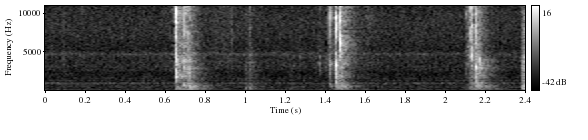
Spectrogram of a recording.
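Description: Thick slime being squeezed and folded by hand, giving sharp popping clicks: two clear pops under a second apart with a fainter one between.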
